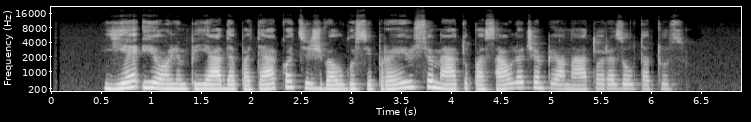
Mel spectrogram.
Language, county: Lithuanian, Šiauliai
